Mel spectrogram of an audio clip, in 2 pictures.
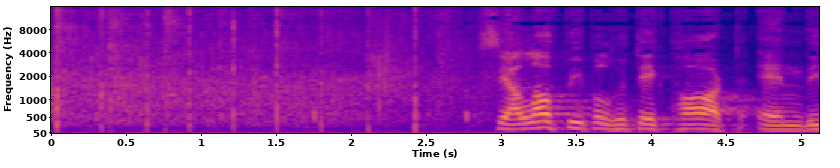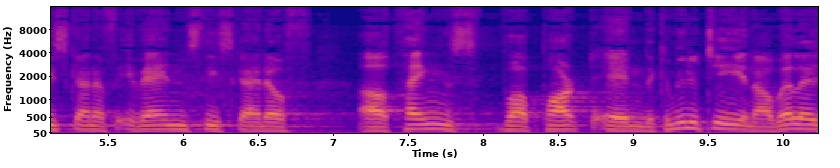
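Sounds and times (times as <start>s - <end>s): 
audience applause for charity donors and collectors: 0.0s - 3.2s
speech: 3.0s - 10.2s.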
